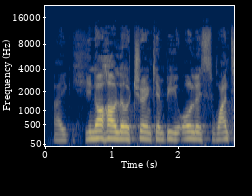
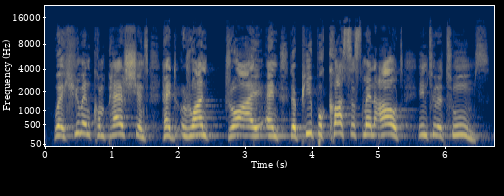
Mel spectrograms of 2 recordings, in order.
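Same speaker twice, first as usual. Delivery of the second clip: raised, driving pulpit voice; forceful preaching; 7 semitones higher, 7 dB louder than usual. Real, not acted. Preacher recounting how people cast the man out, forceful. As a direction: build the list with loud insistence.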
